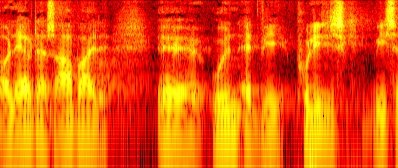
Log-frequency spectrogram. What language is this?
Danish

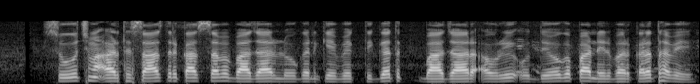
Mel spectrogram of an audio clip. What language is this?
Bhojpuri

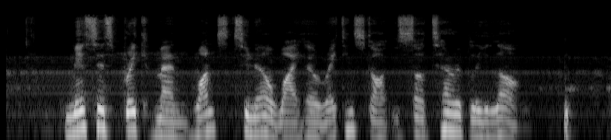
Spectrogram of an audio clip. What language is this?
English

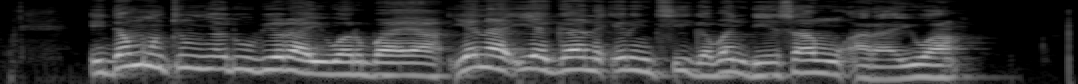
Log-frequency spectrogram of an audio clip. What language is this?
Hausa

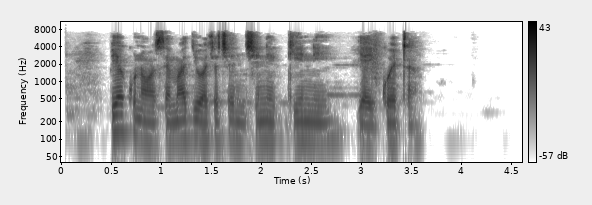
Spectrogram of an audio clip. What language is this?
Swahili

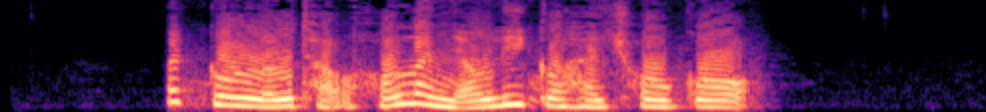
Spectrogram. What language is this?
Cantonese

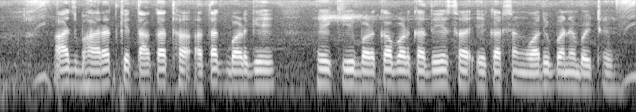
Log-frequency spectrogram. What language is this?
Chhattisgarhi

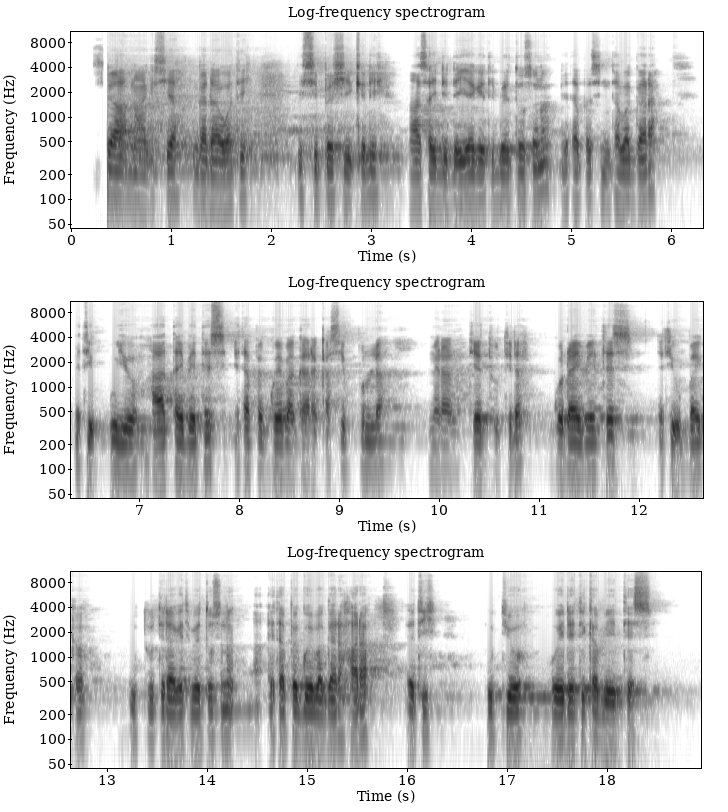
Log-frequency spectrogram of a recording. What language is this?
Wolaytta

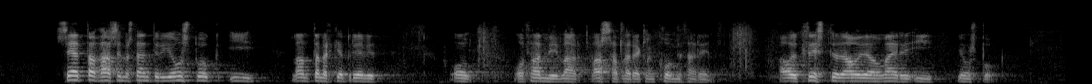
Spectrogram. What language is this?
Icelandic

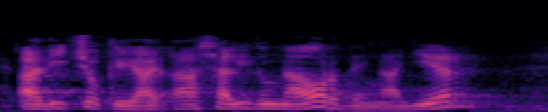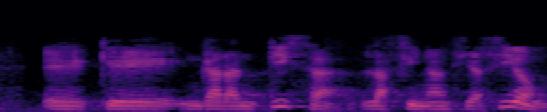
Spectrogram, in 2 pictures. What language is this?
Spanish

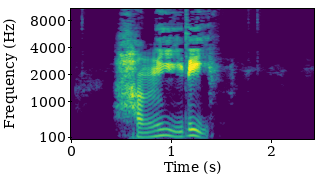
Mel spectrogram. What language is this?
Chinese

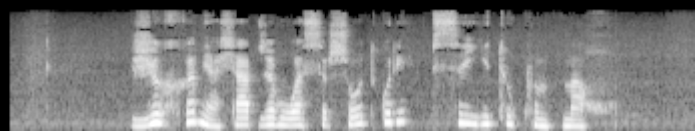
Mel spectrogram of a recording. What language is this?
Kabardian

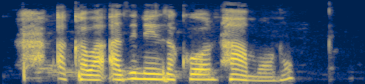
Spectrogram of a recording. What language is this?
Kinyarwanda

